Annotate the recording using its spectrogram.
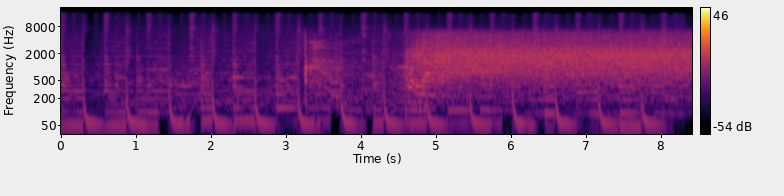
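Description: Background music with a steady bass line and beat. About four and a half seconds in, a loud, even rushing noise suddenly joins it and holds over the music.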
